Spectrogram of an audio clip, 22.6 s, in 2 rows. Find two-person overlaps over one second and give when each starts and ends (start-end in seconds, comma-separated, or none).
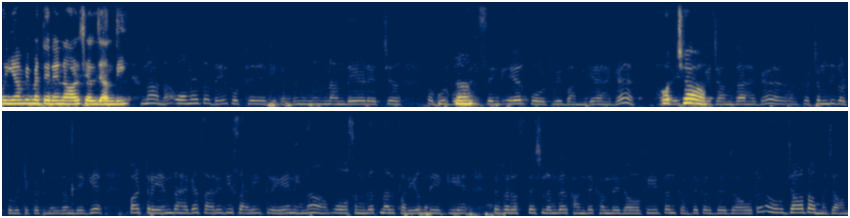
none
